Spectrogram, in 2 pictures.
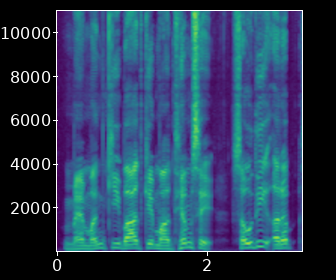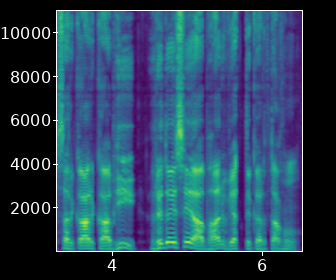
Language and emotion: Hindi, neutral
